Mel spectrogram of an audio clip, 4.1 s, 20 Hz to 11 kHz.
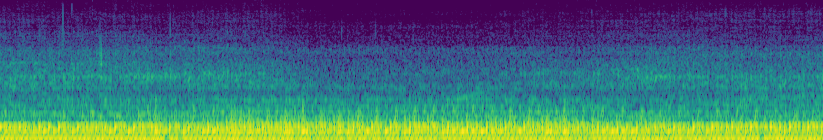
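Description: BMW S1000 RR inline-four sportbike engine running steadily at low revs as the bike rolls slowly, with no clear rise or fall in pitch.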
